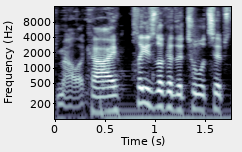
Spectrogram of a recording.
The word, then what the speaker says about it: Malachi: By the way, the menu is pronounced Malachi.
